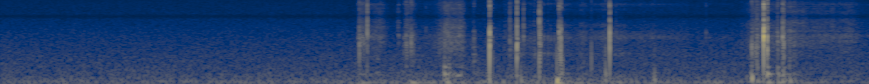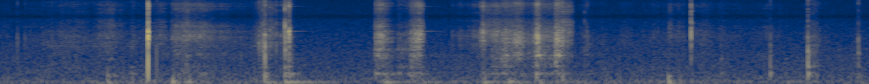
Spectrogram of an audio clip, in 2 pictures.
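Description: Handling noise from a handheld camera being turned around: an irregular string of sharp clicks, knocks and rustles that starts about two seconds in, after a quiet start.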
